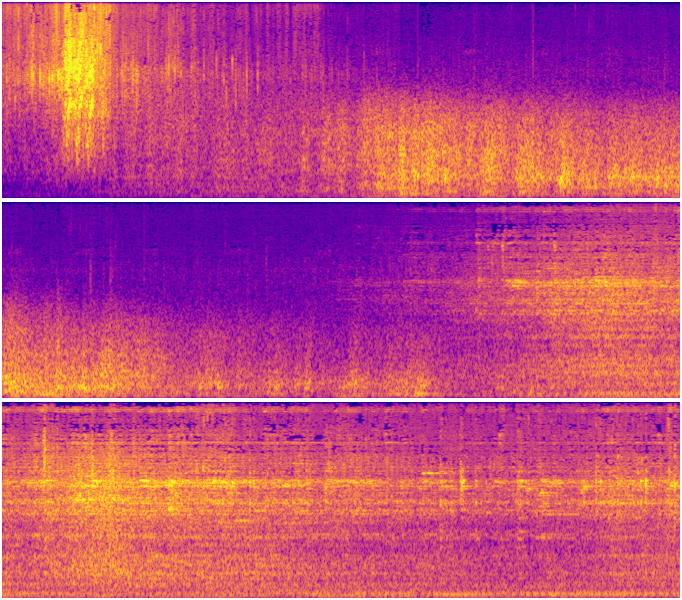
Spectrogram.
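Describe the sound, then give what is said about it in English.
A wire fence running around the perimeter of a property hums and drones as wind sets it vibrating, a steady rumbling roar that later gains thin, sustained ringing overtones, continuous for the whole stretch with no voices. “This is the sound of a wire fence that runs around the perimeter of the property, and that's kind of an interesting story because I thought this fence was such an insult to the landscape in a way.”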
